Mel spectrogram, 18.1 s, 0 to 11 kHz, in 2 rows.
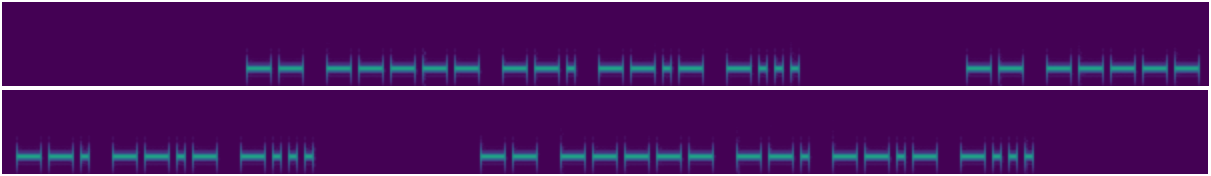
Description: Morse code, heard as a keyed tone, about 21 wpm, 700 Hz. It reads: M0GQB M0GQB M0GQB
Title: DXCC-100 Call Signs - 5 Characters - Repeated 3x - 20wpm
